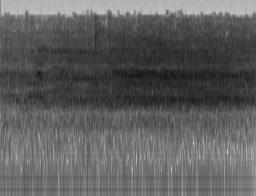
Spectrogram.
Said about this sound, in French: Une vidéo récente partagée sur les réseaux sociaux montre des centaines d'acheteurs de logements qui manifestent. Ils ont acheté des maisons qui ne sont toujours pas terminées et ont perdu beaucoup d'argent.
